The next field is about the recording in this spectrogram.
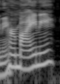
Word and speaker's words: Hermione: But I guess, how do you say her name again? Hermione. – Mm-hmm.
